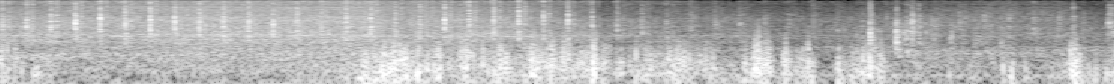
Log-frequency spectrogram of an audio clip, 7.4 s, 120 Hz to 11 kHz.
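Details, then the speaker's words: 1984 Chevrolet Silverado C10, all original, at idle with the hood open: sharp, quick ticking in time with the idle over a steady rumble, from a small exhaust leak. Exhaust manifold leak. "you can hear that little exhaust leak sounds like it's coming from right about here"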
